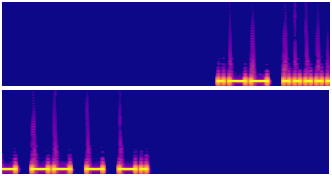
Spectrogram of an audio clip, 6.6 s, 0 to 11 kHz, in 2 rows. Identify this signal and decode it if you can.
Morse code, heard as a keyed tone, about 22 wpm, 700 Hz. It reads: W4MTN
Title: USA Call Signs - 5 Characters - Repeated 2x - 22wpm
